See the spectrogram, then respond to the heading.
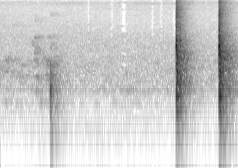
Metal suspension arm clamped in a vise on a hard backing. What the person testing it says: I hear that's solid. When I tap on the center here, I can hear it travel all the way through the vice.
